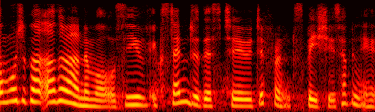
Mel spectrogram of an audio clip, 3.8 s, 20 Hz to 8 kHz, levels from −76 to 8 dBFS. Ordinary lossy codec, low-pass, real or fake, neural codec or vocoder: Opus, 64 kbps; 7.2 kHz; fake; autoencoder, 48 kHz, 32 numbers a frame, DAC-VAE, trained on Japanese speech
